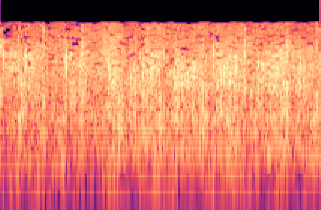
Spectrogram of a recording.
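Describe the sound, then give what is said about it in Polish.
Dense, continuous applause from an audience at a local county council election event in Lidzbark Warmiński, steady and loud for the whole stretch without a pause. “Wielkie brawa.”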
